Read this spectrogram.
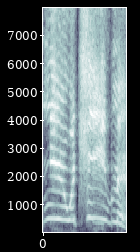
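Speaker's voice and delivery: mock booming, shrill, very high, loud, thrilled AI announcer. Quoting the audiobook's AI announcing an achievement, mock-enthusiastic announcement. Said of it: "the A I does it with such enthusiasm that it goes like".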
